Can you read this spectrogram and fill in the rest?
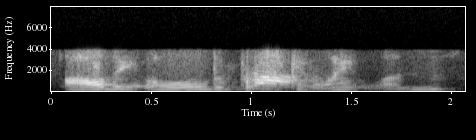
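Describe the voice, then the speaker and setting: A woman's voice: medium pitch, steady tone, a little slow. A middle-aged woman hosting a late-night horror movie radio show, rambling theatrically and repeating her phrases. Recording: thin, phone-like lo-fi sound.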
